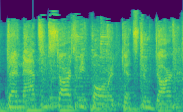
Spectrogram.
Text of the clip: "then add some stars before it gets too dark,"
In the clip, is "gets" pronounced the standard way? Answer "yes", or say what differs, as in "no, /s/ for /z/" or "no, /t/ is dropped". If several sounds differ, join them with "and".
yes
